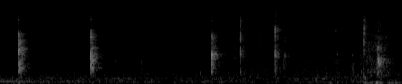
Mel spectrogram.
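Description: A small plastic toy capsule clicking as fingers pry at it to open it: about six sharp clicks at irregular intervals, with a few quicker ones near the end.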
